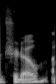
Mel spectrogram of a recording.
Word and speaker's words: Trudeau: Uh, uh, so this is a course from a frequent Real Python contributor named Christopher Trudeau.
